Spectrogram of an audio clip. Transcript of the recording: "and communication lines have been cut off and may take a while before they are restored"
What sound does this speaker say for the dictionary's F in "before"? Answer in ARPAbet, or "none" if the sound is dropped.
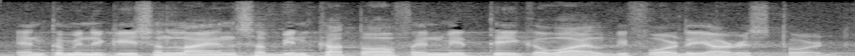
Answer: F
